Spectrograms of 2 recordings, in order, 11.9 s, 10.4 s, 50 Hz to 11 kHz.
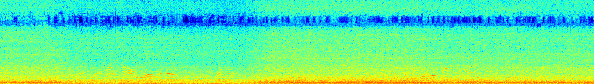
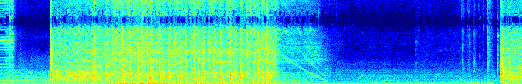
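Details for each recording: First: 1988 big-block 454 V8 in a 35-year-old RV, running on a 27° morning during cam break-in. A steady, smooth raised-rpm drone with no knocks or misses. Normal fast idle, though break-in was cut short by overheating and the owner suspects a bad radiator. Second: 454 big-block V8 RV, first start after primed fuel pump and fitted plug wires and vacuum lines, on a cold 27° day. Labored cranking catches into a rough, uneven run, dies and is recranked; ignition timing too far advanced.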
